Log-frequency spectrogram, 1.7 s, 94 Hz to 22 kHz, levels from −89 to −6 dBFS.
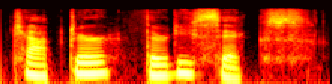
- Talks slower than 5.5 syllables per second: Yes, 3.7 syllables/s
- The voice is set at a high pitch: No, medium, 180 Hz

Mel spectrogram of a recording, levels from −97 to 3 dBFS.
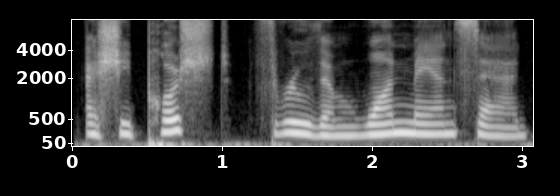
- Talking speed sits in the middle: Yes, average, 155 wpm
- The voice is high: Yes, high, 195 Hz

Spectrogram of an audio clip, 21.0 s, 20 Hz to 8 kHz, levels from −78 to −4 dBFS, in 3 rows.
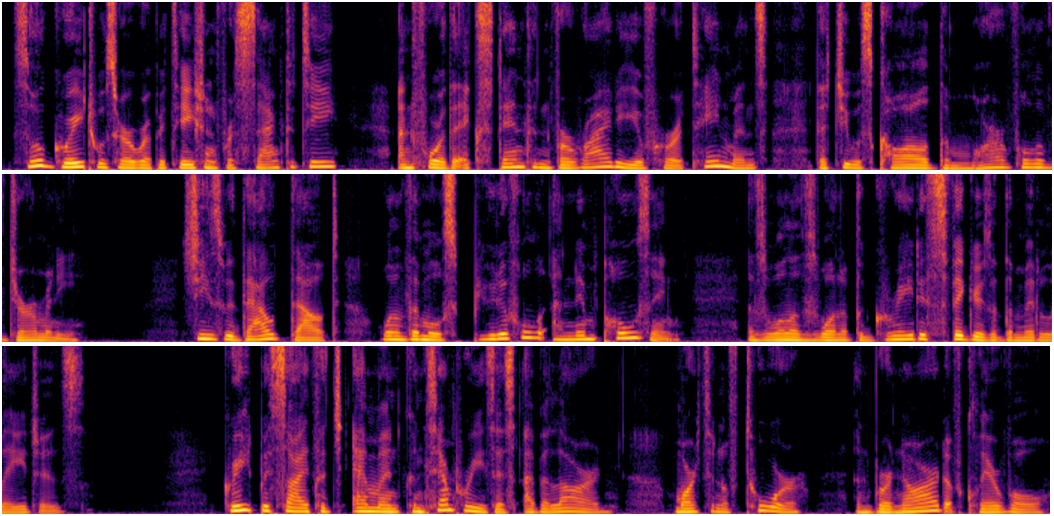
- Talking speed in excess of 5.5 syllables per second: Yes, 5.9 syllables/s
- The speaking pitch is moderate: Yes, medium, 160 Hz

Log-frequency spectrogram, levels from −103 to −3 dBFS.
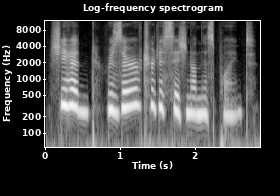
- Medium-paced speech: Yes, average, 165 wpm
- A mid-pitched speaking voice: No, very high, 265 Hz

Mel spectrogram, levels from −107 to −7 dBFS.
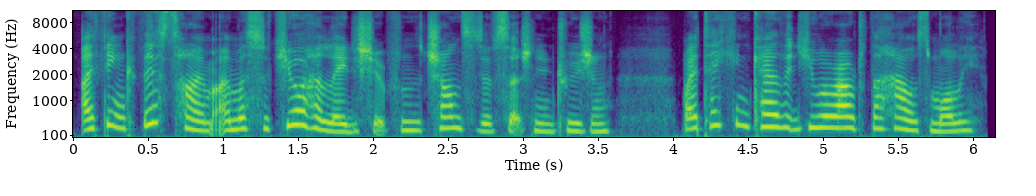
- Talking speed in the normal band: No, fast, 265 wpm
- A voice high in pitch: Yes, very high, 265 Hz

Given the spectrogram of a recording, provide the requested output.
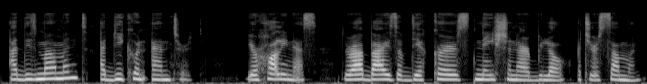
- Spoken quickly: No, average, 175 wpm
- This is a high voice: Yes, high, 225 Hz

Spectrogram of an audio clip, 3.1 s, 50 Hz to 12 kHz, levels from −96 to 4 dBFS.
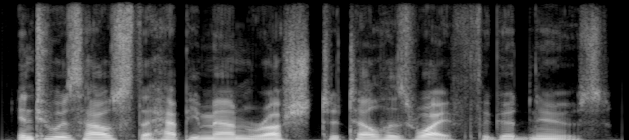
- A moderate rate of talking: No, fast, 265 wpm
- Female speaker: No, male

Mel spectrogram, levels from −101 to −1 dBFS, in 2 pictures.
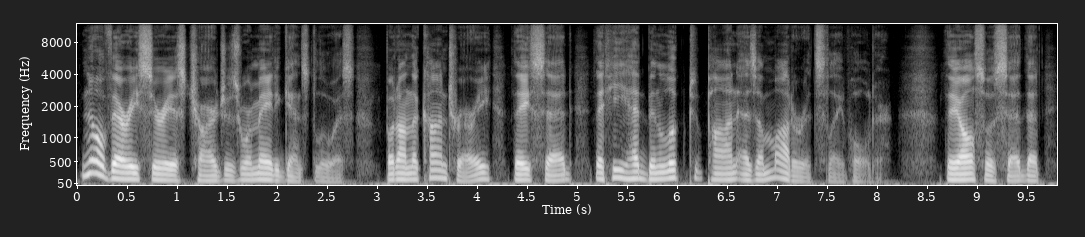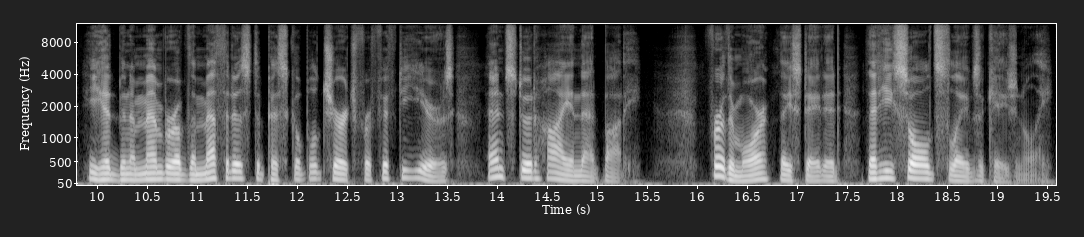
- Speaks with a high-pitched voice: No, low, 115 Hz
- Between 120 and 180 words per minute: Yes, average, 170 wpm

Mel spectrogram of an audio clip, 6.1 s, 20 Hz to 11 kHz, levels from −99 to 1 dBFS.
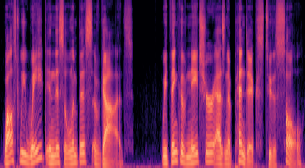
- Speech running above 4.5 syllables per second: No, 4.4 syllables/s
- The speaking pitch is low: Yes, low, 130 Hz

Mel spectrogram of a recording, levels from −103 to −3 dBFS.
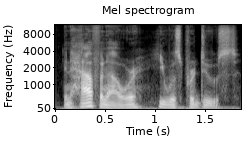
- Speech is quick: Yes, fast, 225 wpm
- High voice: No, very low, 90 Hz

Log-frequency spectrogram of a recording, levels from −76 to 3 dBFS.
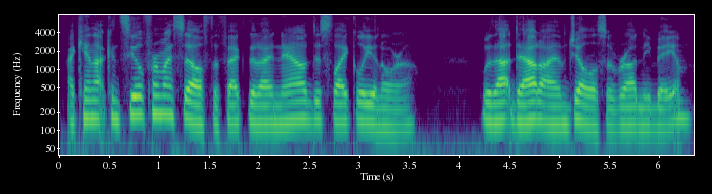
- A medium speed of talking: Yes, average, 190 wpm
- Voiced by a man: Yes, male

